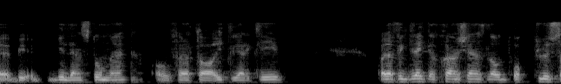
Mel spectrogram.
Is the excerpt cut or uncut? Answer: uncut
